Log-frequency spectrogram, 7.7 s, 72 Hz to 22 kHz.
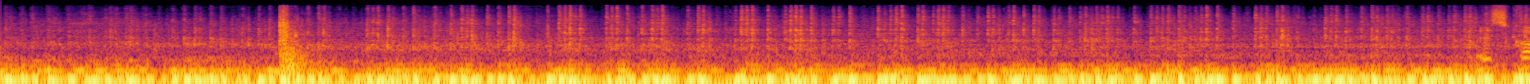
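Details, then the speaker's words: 1962 Plymouth Valiant V200 wagon, mildly built slant 6 with a non-race cam and tuned carb: catches quickly, settles to deep steady idle, even firing, no knocks or ticks; healthy. "but you can hear it's got a cam in there. It's not all out race cam, but it sounds p"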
